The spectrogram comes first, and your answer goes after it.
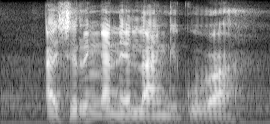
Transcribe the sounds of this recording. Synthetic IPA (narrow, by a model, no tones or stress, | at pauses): aʃiɾiŋɡanɛlaŋɡikuːβa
